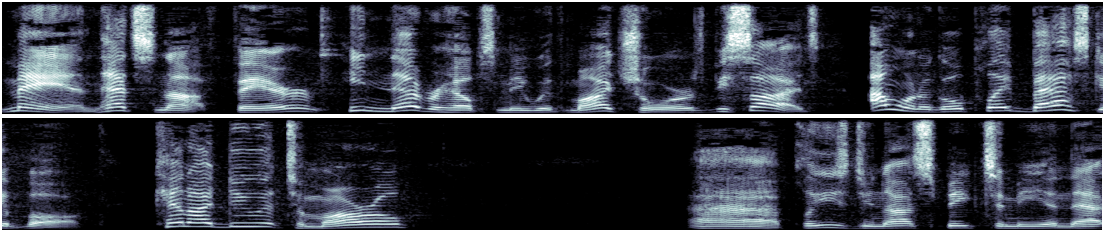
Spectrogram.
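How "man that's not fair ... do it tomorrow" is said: angry voice with pitch climbing higher. Reading a role-play scenario, the child answers a parent's chore request: angry tone. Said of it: "in an angry tone of voice".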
